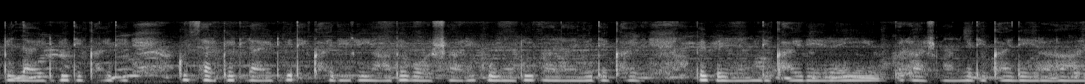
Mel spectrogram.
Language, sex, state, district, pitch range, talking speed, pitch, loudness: Hindi, female, Bihar, Darbhanga, 180-195 Hz, 205 wpm, 185 Hz, -22 LUFS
